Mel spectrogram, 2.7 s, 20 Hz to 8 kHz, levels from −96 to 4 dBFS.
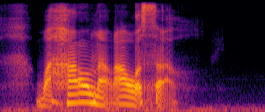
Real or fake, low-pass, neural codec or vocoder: fake; 7.2 kHz; autoencoder, 22.05 kHz, a latent of 192 numbers a frame, VITS, trained on many speakers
